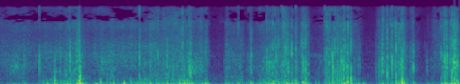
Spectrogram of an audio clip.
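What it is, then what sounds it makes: Denim fabric scratched. Fingertips scratch a fitted denim dress being worn, working over the fabric at the hip, the waist and the elasticated neckline. The result is a dense, crackly rasping in uneven bursts with brief quieter gaps, heavy in low rumble and only faintly bright.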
